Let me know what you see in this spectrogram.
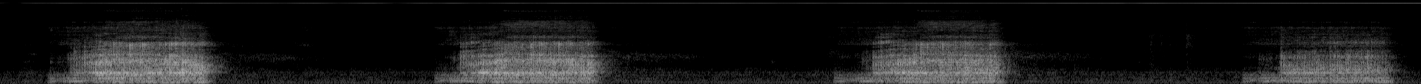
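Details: Jasper, a dog, snoring: loud, rough snores on each breath, about 15 a minute, with quiet pauses between.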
